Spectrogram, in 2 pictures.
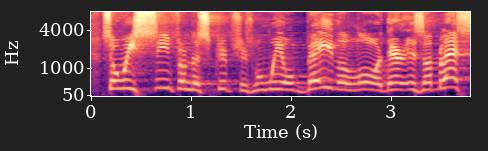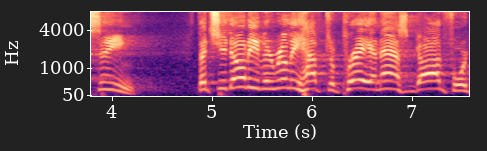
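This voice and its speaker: A man preaching a sermon as pastor and missionary, telling stories with animated delivery and acting out the people in them. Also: very high voice. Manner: animated storytelling preacher, acts out voices in quotes. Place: church. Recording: long reverb of a church hall.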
